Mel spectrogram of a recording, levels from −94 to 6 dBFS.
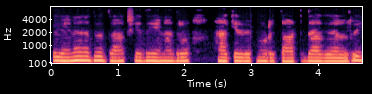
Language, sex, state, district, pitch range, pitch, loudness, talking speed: Kannada, female, Karnataka, Dharwad, 180-190 Hz, 185 Hz, -14 LUFS, 130 wpm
